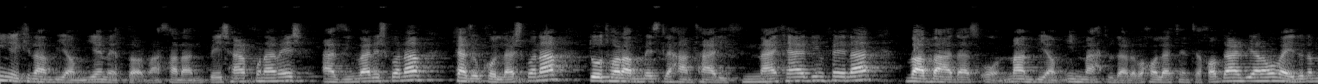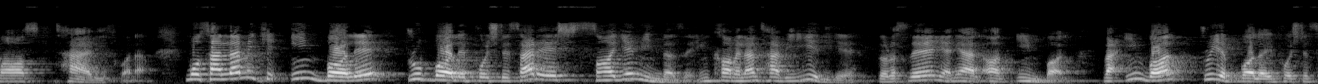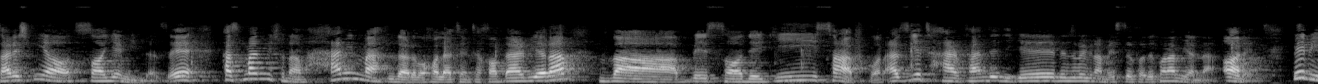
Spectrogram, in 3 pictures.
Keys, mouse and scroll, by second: 6.4 right click, 7.3 click, 9.3 ctrl+click, 10.5 click, 13.6-14.0 alt+scroll up 1, 18.5 click, 26.8 ctrl+click, 30.3 ctrl+alt+shift+n, 35.0 ctrl+d, 38.4-39.5 drag.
